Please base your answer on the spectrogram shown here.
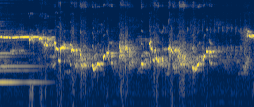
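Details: A white-rumped shama sings hard in a dense, unbroken stream of warbled whistles and harsh chattering notes, with a steady high tone underneath, used as a lure to prompt birds to sing.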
